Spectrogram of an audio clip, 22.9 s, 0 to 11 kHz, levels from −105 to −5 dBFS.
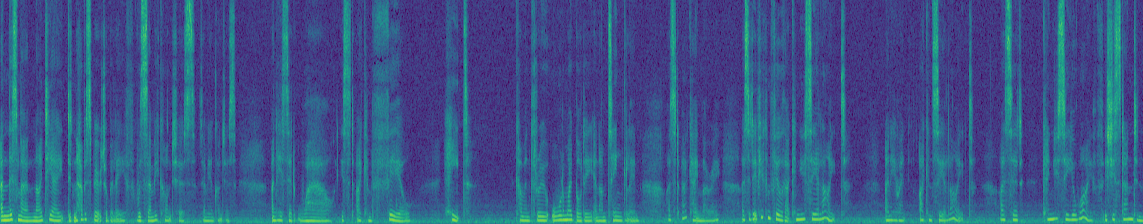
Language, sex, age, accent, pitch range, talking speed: English, female, 40-59, British, 170-215 Hz, 165 wpm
